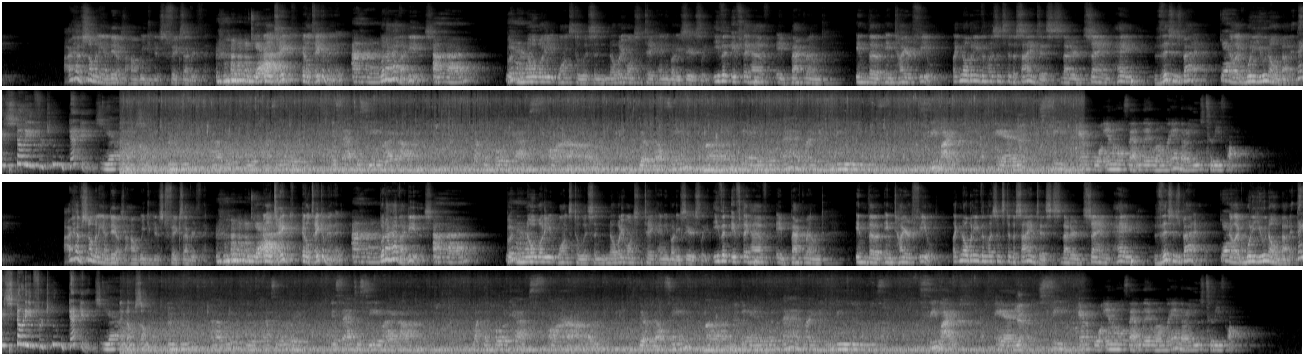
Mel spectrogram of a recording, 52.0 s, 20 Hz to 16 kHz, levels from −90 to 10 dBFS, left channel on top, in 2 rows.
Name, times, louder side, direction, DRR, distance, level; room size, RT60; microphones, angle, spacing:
voice 1, 1.2-4.1 5.2-6.8 7.5-8.6 10.1-16.4 17.1-18.6 19.0-22.8 23.0-24.0 24.5-28.0 28.4-29.2 40.7-41.0 46.3-46.7, right 2 dB, 45° right, 3 dB, 0.5 m, -30 dB
voice 2, 4.3-5.6 7.0-7.7 8.6-9.3 10.1-10.6 24.4-24.7 28.0-28.5 29.3-29.9 30.2-34.6 35.4-38.1 38.7-43.6 44.4-45.4 45.9-46.5 47.0-50.6, equal, 10° left, -6 dB, 1.9 m, -28 dB
sound 1, 28.4-47.7, left 3 dB, 45° left, 0.4 m, -29 dB
17.0 x 7.4 x 2.3 m, 1.1 s
head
